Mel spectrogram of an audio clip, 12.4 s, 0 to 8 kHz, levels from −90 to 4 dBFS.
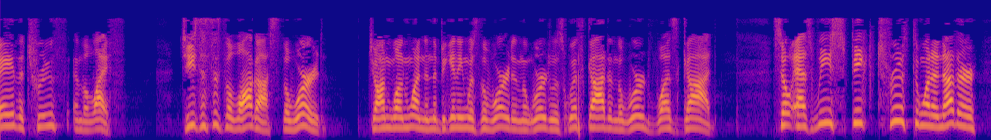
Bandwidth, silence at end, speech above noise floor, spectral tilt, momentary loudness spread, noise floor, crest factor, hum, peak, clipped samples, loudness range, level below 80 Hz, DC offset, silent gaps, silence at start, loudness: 5.8 kHz; 0.2 s; 45 dB; -10 dB/octave; 12 LU; -67 dBFS; 22 dB; none; -2 dBFS; under 0.1%; 2 LU; -74 dBFS; under 0.1%; none; 0 s; -23 LUFS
